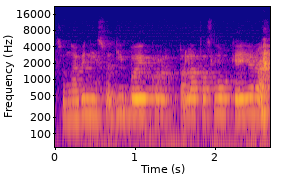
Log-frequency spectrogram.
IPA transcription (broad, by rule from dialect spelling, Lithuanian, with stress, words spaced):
sʲɛnoːˈʋʲɪnʲeːj soːˈdʲiːboːj ˈkʊr toːˈlʲæːtɐs lˠɐʊˈkʲɛ iːˈrɐ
